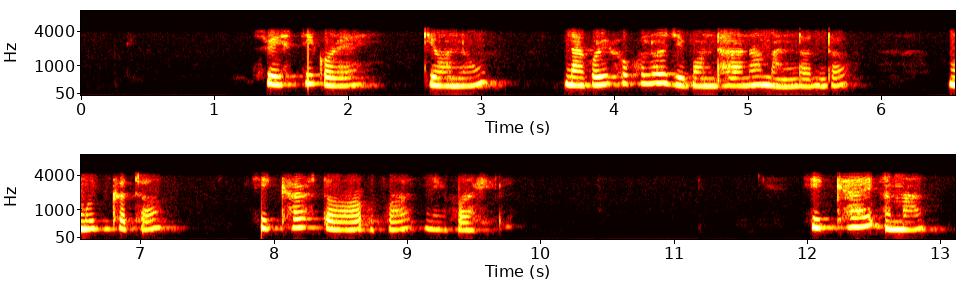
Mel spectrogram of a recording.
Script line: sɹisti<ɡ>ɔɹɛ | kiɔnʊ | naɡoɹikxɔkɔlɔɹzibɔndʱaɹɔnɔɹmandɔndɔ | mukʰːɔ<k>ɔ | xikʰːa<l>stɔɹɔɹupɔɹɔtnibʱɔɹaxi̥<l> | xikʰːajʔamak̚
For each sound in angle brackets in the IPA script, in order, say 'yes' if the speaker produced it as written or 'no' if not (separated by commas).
no, no, no, yes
